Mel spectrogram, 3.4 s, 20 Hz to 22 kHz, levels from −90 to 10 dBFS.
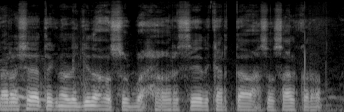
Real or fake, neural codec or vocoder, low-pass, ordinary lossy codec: fake; vocoder, 44.1 kHz, 128 mel bands every 256 samples, BigVGAN v2; none; none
